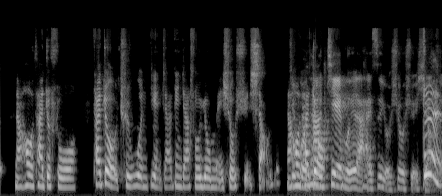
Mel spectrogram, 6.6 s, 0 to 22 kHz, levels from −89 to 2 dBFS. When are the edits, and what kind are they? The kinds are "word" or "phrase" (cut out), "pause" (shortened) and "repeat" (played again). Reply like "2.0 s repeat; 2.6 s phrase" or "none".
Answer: 4.2 s pause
